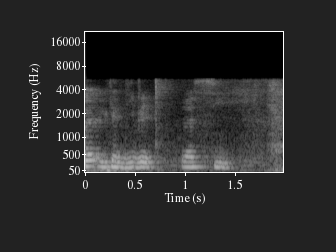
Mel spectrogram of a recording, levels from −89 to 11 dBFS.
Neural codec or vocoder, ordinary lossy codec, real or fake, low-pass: none; none; real; 5.4 kHz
